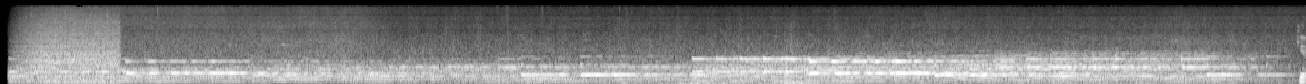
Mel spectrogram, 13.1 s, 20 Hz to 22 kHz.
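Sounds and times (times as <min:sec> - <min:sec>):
rain falling: 0:00.1 - 0:13.0
music of held tones: 0:00.8 - 0:13.0.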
